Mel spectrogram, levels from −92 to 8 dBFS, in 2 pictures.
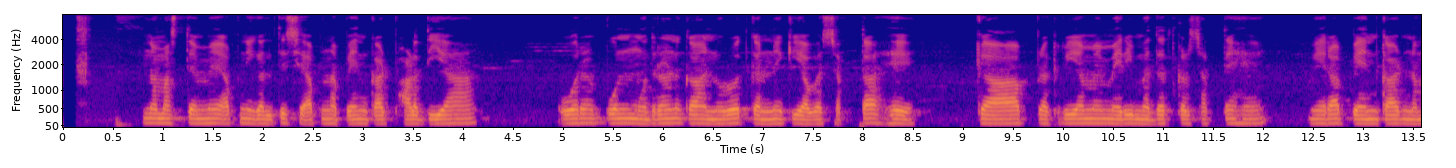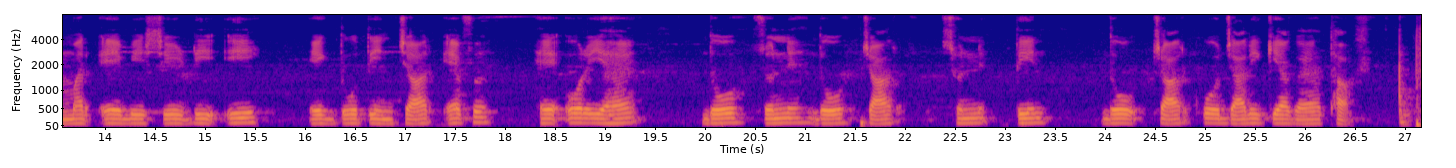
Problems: constant background noise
